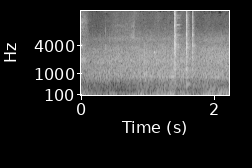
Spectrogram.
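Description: Wind buffeting the camera microphone, a gusty low rumble with a few sharp handling clicks about one and a half seconds in.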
